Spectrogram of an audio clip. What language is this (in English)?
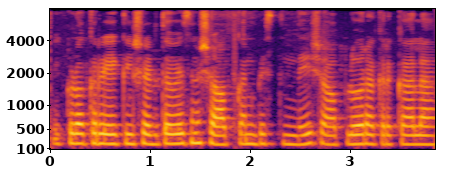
Telugu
